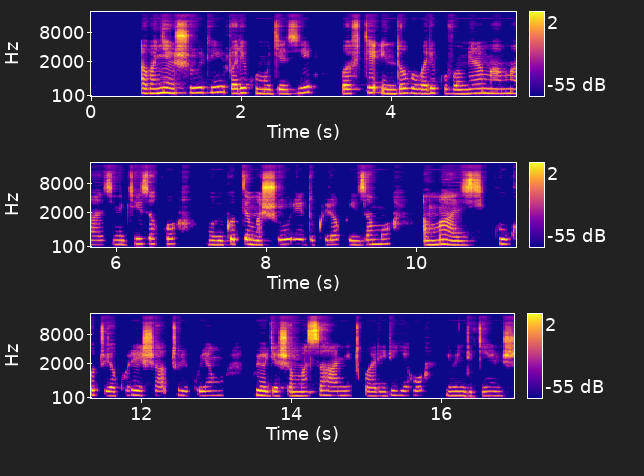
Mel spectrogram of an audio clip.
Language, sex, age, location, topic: Kinyarwanda, female, 18-24, Kigali, health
